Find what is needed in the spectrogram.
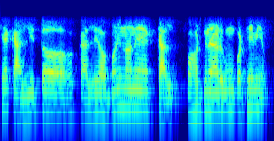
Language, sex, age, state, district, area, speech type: Odia, male, 18-30, Odisha, Kendujhar, urban, conversation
